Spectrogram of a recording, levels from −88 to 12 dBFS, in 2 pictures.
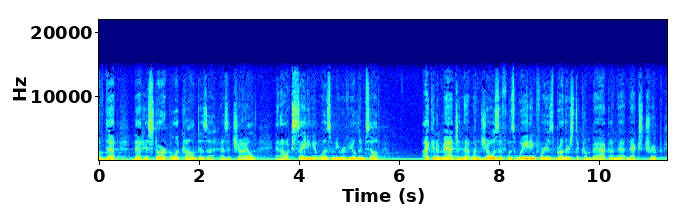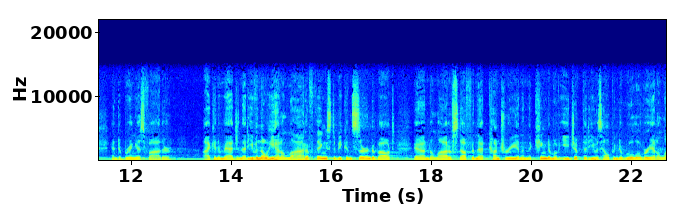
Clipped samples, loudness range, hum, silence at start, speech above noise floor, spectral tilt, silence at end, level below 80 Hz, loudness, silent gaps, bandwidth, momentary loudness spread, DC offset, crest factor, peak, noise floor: under 0.1%; 6 LU; none; 0 s; 20 dB; -6 dB/octave; 0 s; -48 dBFS; -25 LUFS; none; 15 kHz; 11 LU; under 0.1%; 16 dB; -8 dBFS; -45 dBFS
